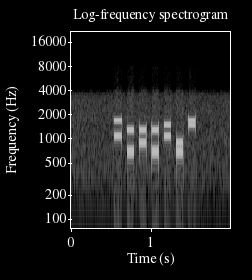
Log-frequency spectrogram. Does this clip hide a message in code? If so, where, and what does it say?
Yes: multi-frequency trunk signalling (R1, as on North American trunks) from 0.5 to 1.6 s, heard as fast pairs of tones, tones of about 90 ms. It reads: KP 45491 ST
